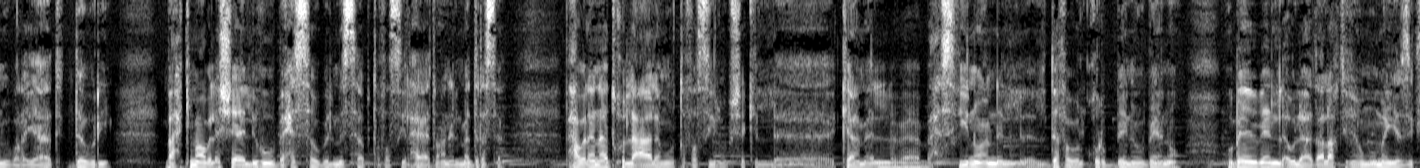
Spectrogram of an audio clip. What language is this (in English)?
Arabic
